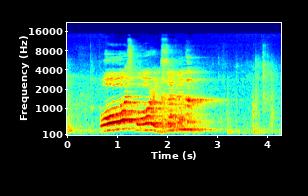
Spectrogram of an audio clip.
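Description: A man sings out loudly from a stage in a large echoing hall.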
